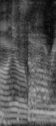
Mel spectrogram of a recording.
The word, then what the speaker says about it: Tsarion: It's spelled Tsarion, I think, isn't it? Tazarian. Yeah, Tazarian. Tazarian.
